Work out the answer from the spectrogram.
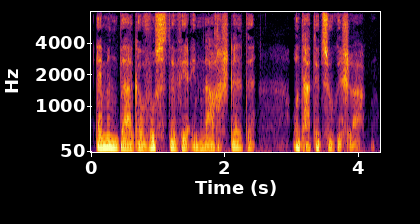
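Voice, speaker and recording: A man narrating a literary radio drama in a measured, grave storytelling manner. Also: low-pitched, husky, no room sound, clean studio sound.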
